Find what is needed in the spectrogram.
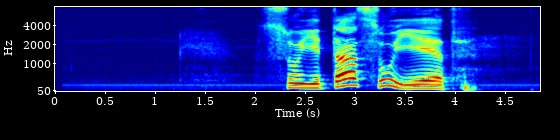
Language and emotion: Russian, neutral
